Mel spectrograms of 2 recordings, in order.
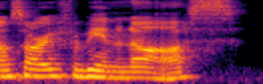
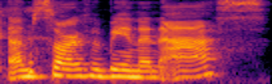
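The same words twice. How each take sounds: First: "arse" with a long AH and no R; R-less "arse". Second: "ass" said with a short A, as in donkey. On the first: Brit corrects co-host, "arse" with long AH, no R. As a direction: draw "arse" out as "ahss", R silent. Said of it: "you don't pronounce the R". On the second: Brit demonstrates the wrong-sounding word, "ass" with short A. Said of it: "That doesn't sound right to us". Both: Shown as a demonstration.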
